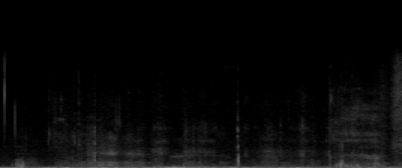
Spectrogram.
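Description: Low, steady rumble of wind on the microphone, with a few faint clicks.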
